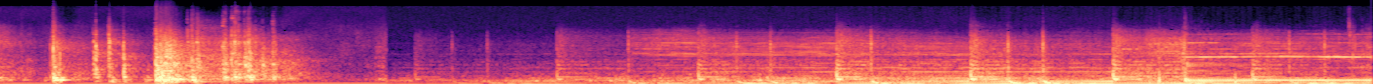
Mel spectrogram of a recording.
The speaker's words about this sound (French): Et Frédéric ferme la porte.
